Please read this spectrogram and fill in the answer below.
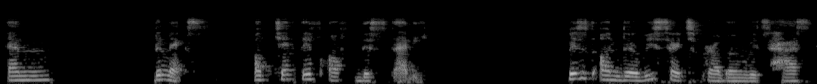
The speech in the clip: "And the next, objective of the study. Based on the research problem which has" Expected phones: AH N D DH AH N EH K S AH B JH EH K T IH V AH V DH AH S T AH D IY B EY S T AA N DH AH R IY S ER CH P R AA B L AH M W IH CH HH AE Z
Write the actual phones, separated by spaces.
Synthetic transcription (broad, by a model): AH N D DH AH N EH K S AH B JH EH K T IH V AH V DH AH S T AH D IY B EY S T AA N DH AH R IY S ER CH P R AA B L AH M W IH CH HH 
